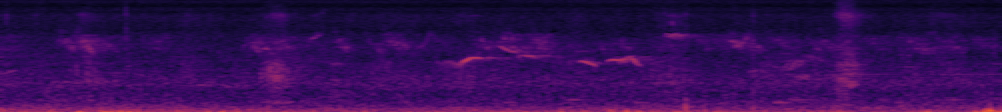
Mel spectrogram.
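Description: Soft, scattered high bird chirps, with a quick run of them about three to four seconds in, over a steady low rumble.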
